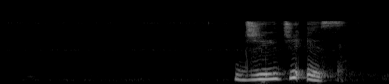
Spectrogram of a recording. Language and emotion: Russian, neutral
